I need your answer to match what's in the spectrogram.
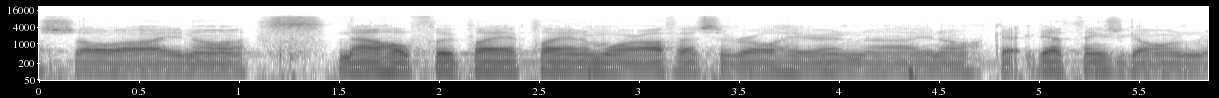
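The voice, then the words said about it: Finnish accent with North American traces. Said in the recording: “he's got a fascinating accent ... mostly Finnish, but you do hear some of the Canadian and North American in it as well”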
